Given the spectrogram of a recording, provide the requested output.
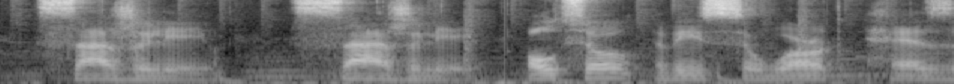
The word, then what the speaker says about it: сожалею: о, yes, о, but we pronounce this word like а, сожалею, сожалею, not сожалею. We pronounce like сожалею, сожалею.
